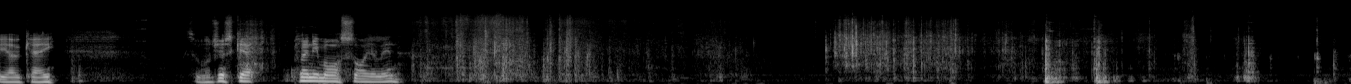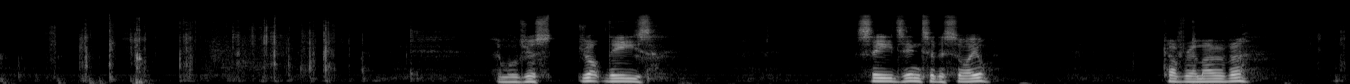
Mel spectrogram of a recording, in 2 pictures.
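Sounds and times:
soil pouring rustle: 2.3s - 3.0s, 8.2s - 10.4s.

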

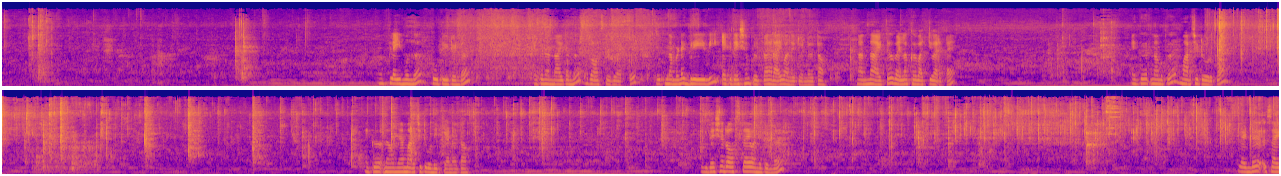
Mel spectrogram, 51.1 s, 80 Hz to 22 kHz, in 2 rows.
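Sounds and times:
steady low hum: 1.0s - 47.1s
butter sizzling in a pan: 8.0s - 16.3s, 24.0s - 51.0s
utensils clinking and scraping pan: 9.0s - 13.2s, 47.2s - 48.2s.

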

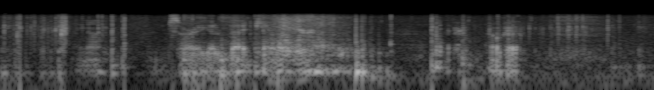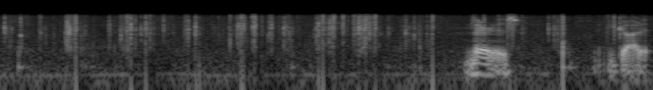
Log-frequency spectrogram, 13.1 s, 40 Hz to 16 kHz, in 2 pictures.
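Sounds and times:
puzzle cube clicking: 0.1s - 1.3s, 5.1s - 13.0s.

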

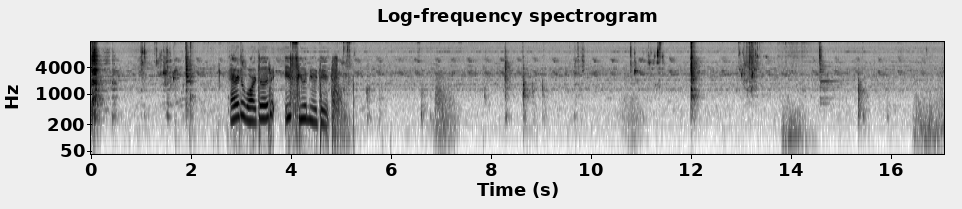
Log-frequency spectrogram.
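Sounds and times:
utensils clinking on steel pot: 0.0s - 2.2s, 14.5s - 14.9s.

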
